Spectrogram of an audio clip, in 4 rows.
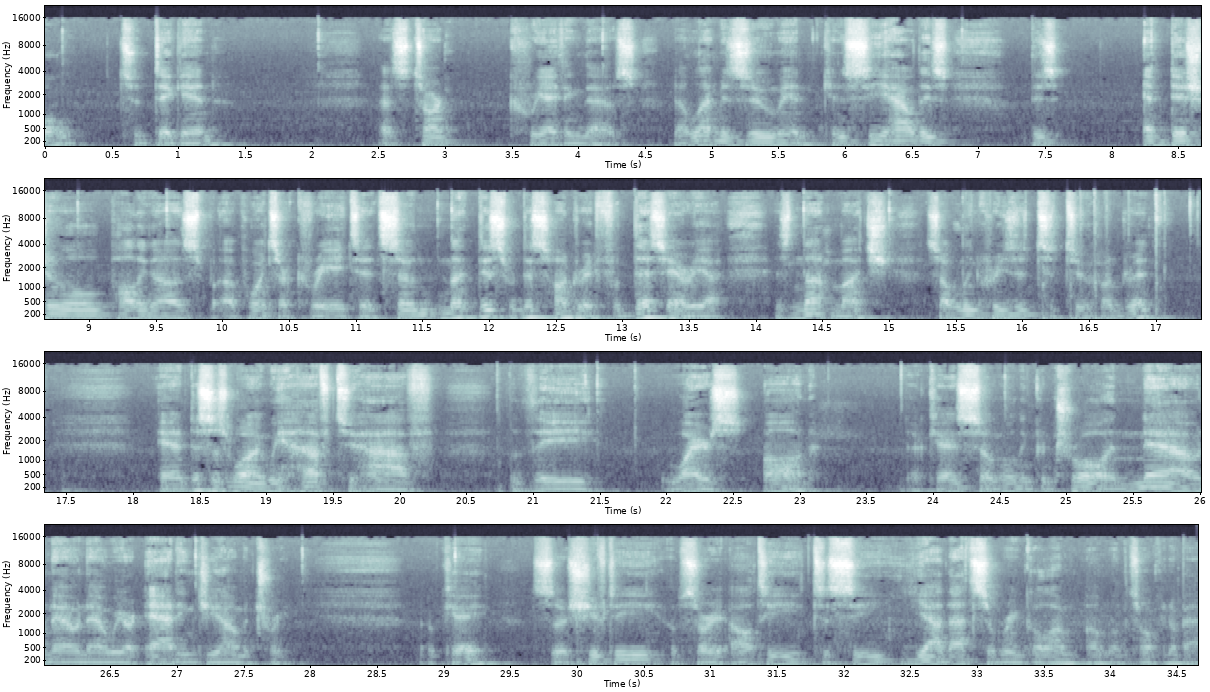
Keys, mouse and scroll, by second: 0.2 ctrl+click, 2.9 ctrl+click, 4.7 scroll up 1, 6.9 ctrl+click, 9.0 ctrl+click, 16.2 2, 18.7 alt+e, 19.3 alt+e, 24.6 ctrl+click, 28.0 ctrl+click, 30.1 alt+e, 30.4 scroll down 1, 30.9 middle click, 31.7 scroll down 1, 32.4 scroll down 1, 33.9 scroll up 1.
